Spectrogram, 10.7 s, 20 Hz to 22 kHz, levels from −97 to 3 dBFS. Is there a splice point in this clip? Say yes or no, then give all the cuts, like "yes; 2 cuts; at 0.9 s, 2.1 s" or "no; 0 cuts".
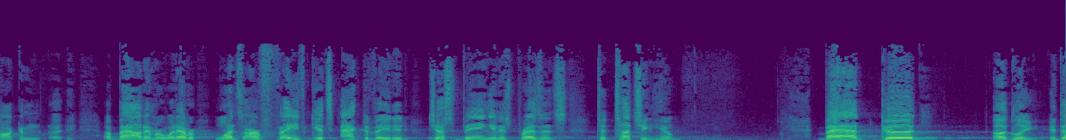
yes; 2 cuts; at 4.3 s, 8.1 s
